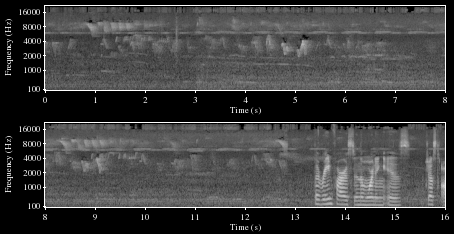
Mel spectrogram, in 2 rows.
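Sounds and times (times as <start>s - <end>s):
birds chirping: 0.0s - 16.0s
high insect drone: 0.0s - 16.0s.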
